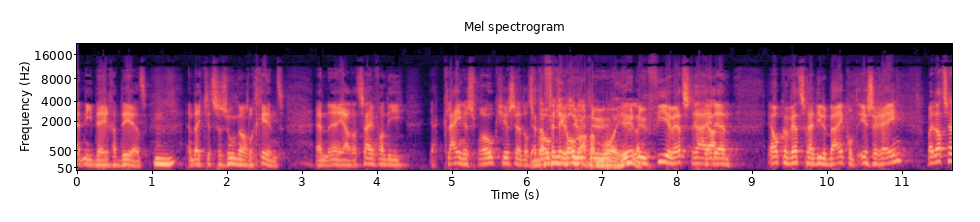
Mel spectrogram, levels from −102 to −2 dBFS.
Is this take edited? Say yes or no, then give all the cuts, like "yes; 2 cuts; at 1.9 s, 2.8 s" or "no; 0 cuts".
yes; 1 cut; at 2.3 s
